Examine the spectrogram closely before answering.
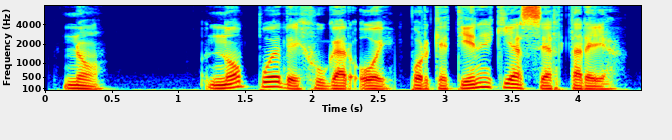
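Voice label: Spanish, male; no she can't play today because she has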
